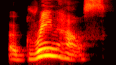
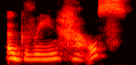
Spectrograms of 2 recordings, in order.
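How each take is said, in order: First: The stress falls on green. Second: The stress falls on house. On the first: A building where plants are grown. "Usually the stress is on the first syllable in compound nouns" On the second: A house that is colored green. "a simple adjective plus a noun"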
